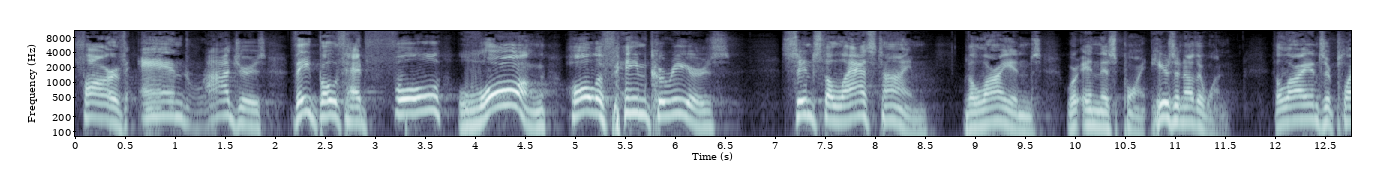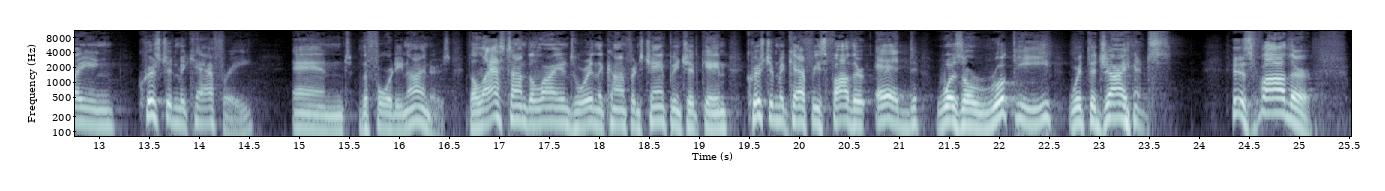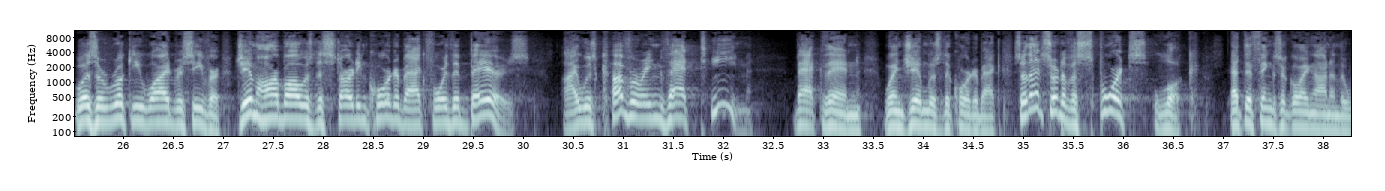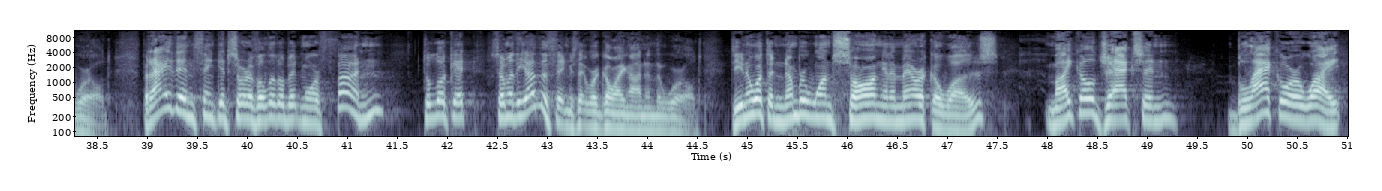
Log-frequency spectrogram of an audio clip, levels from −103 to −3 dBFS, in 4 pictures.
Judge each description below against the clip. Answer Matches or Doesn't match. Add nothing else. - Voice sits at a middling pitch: Matches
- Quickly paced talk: Doesn't match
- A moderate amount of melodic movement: Doesn't match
